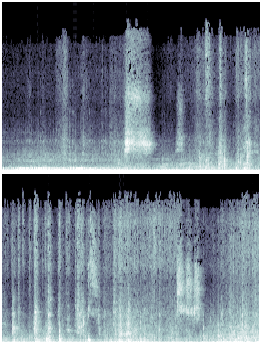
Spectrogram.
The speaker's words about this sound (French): On entend un bruit de moteur dans le lointain.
